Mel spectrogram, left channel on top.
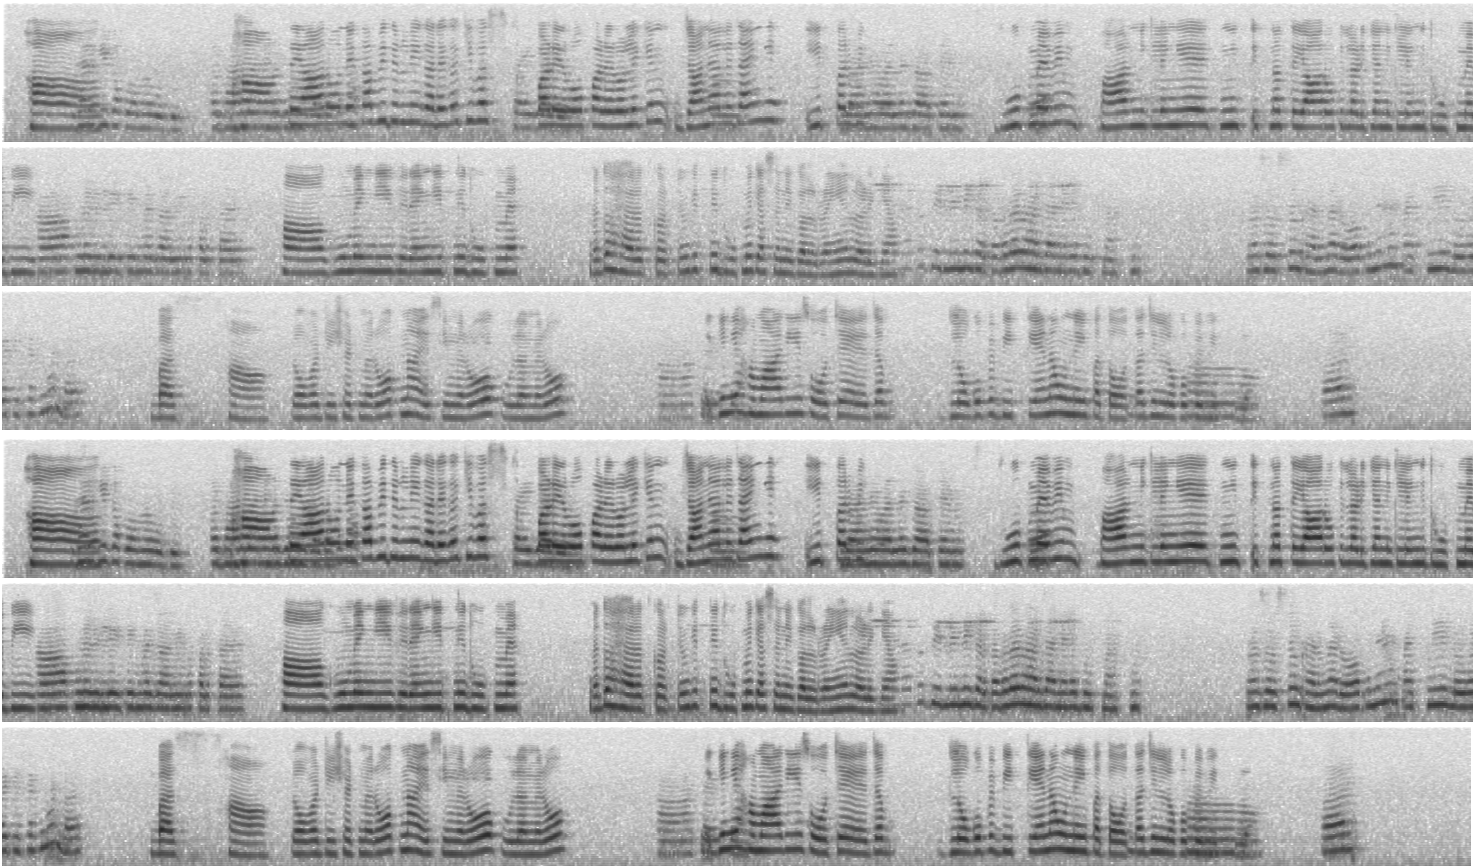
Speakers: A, on the right; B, on the right.
A: ہاں
B: گھر کے کپڑوں میں وہ بھی اور باہر
A: ہاں
B: جانے کا دل
A: تیار
B: نہیں کرتا
A: ہونے
B: پتا
A: کا بھی دل نہیں کرے گا کہ بس
B: صحیح
A: پڑھے
B: کہہ رہی
A: رہو
B: ہو
A: پڑھے رہو لیکن جانے
B: ہاں
A: والے جائیں گے عید پر
B: جانے
A: بھی
B: والے جاتے ہیں
A: دھوپ میں
B: اور
A: بھی باہر نہیں ک لیں گے اتنی اتنا تیار ہو کے لڑکیاں نکلیں گی دھوپ میں بھی
B: ہاں اپنے ریلیٹیو میں جانینا پڑتا ہے
A: ہاں گھومیں گی پھریں گ اتنی دھوپ میں میں تو حیرت کرتی ہوں کہ اتنی دھوپ میں کیسے نکل رہی ہیں لڑکیاں
B: میرا تو دلی ہی نہیں کرتا پتا باہر جانے کا دکھ ہوں ہ میں سوچتی ہوں گھر میں رو اپنے لوور ٹی شرٹ ن بس
A: بس ہاں لور ٹی شرٹ میں رو اپنا اے سی میں رو کولر میں رو
B: ہاں صحیح
A: لیکن
B: کہہ
A: یہ
B: رہی
A: ہماری سوچ ہے جب لوگوں پہ بیتتی ہے نا انہیں پت ہوتا
B: ہو
A: جن لوگوں
B: ہاں
A: پہ بیتی ہے
B: اور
